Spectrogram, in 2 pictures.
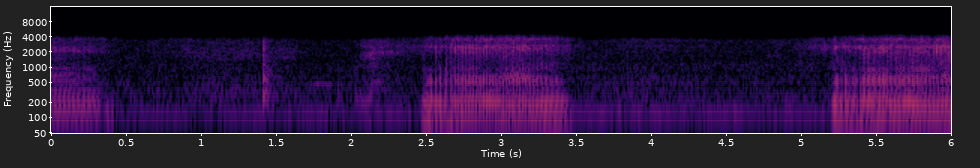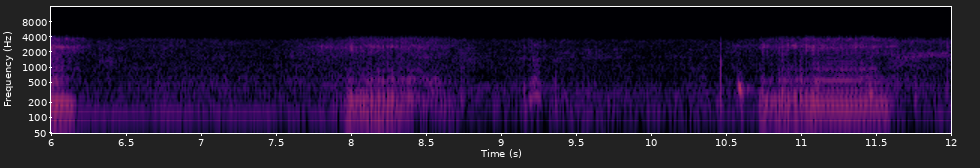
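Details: Loud snoring: rough snores on each breath in, about 5 a minute, with quieter breathing and a steady hum between them.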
